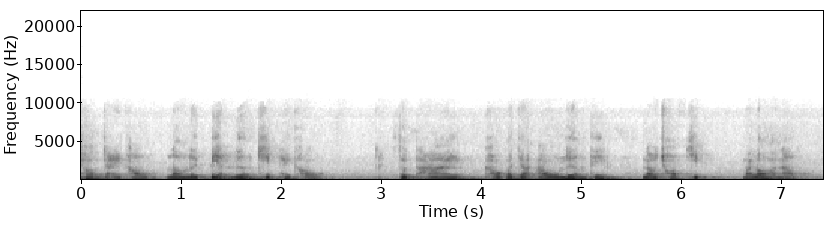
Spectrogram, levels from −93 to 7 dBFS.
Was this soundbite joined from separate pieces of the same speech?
yes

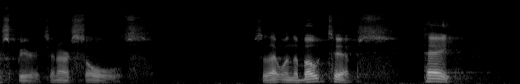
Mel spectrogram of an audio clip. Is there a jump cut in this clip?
yes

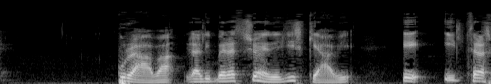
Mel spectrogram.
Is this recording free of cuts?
no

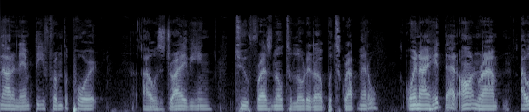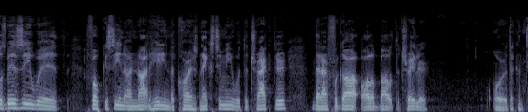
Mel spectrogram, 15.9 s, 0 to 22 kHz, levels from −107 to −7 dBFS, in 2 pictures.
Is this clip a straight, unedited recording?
no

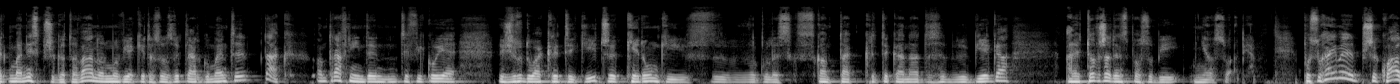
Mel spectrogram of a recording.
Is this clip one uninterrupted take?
yes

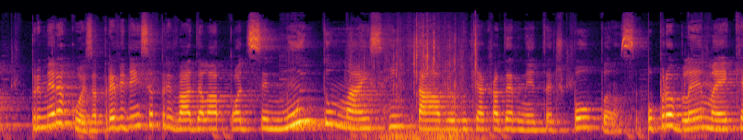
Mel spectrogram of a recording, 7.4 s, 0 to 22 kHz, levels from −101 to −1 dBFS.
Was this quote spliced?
no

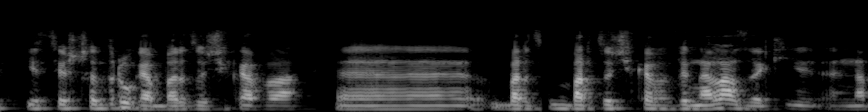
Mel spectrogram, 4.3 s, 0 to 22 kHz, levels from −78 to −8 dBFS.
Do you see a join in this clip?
yes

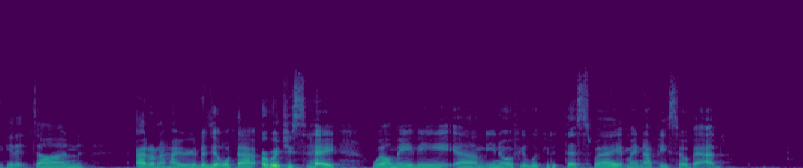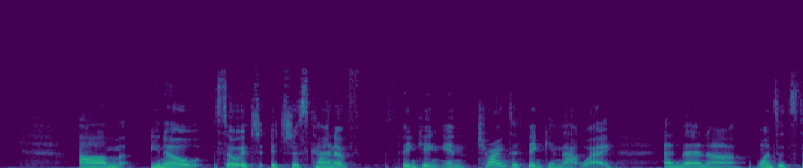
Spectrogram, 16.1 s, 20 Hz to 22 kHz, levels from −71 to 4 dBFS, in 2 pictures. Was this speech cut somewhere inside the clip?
yes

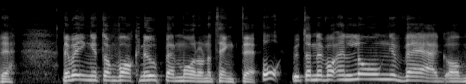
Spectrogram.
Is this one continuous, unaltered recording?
no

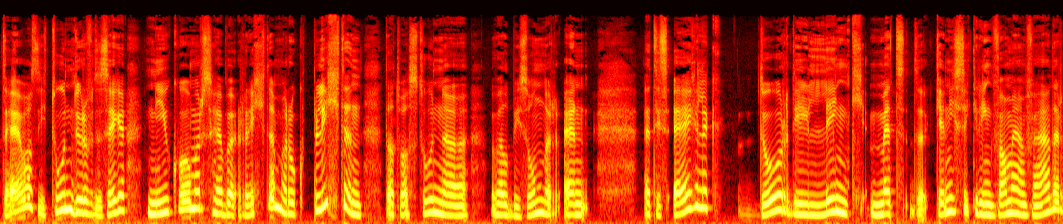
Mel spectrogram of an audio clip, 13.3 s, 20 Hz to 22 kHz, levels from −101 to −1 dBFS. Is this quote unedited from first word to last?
no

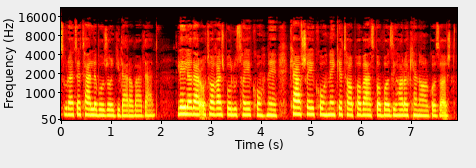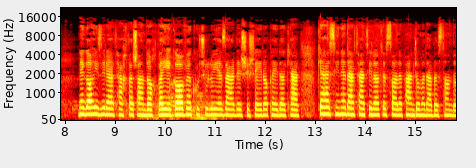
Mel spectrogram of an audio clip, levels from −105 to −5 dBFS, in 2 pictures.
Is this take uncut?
yes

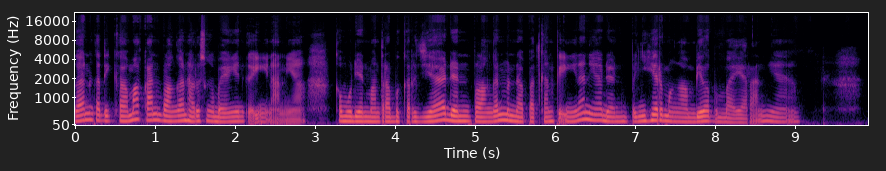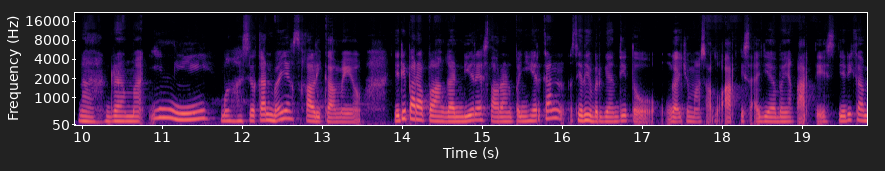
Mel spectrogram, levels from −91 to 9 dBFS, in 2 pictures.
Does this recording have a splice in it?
no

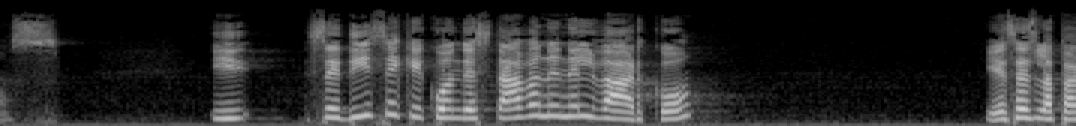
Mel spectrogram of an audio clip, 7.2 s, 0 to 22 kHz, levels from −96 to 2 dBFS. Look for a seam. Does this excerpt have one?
no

